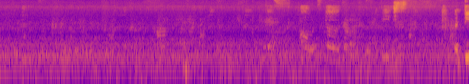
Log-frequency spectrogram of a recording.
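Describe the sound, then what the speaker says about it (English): A New York A subway train rides the rails, a steady low rumble and rattle inside the car, with scattered squeaks and clicks and a voice talking over it. "Oh, I see a train next to us, but it's not on this side, it's on the other side."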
